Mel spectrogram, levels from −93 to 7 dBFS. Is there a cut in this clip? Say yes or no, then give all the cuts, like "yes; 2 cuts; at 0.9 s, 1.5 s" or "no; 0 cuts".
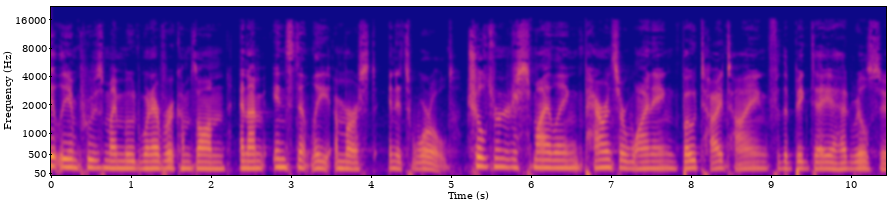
yes; 2 cuts; at 2.3 s, 5.1 s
